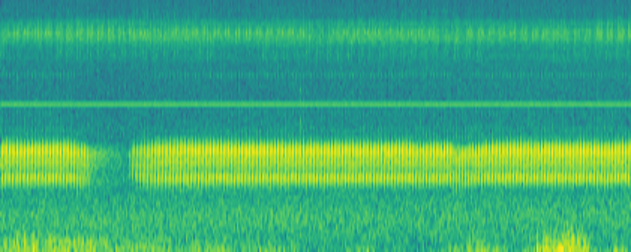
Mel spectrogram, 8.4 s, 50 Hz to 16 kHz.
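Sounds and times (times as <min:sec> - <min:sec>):
European nightjar song, continuous dry purring trill: 0:00.0 - 0:08.4.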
